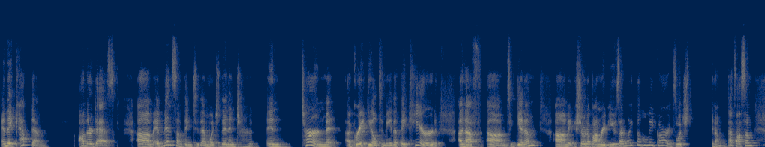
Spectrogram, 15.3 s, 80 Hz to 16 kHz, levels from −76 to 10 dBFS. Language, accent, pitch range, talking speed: English, American, 185-245 Hz, 190 wpm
